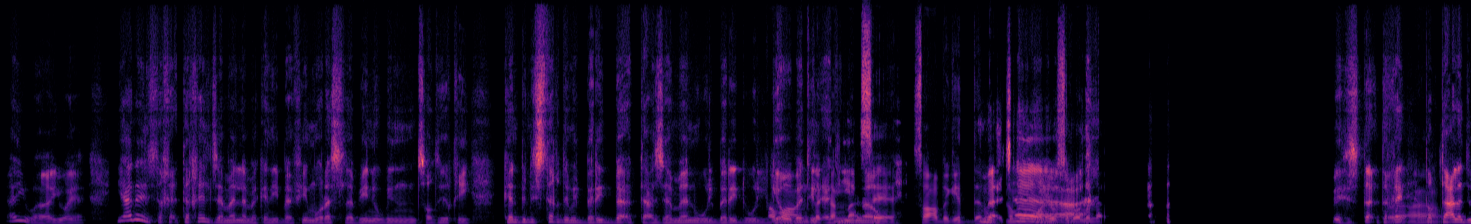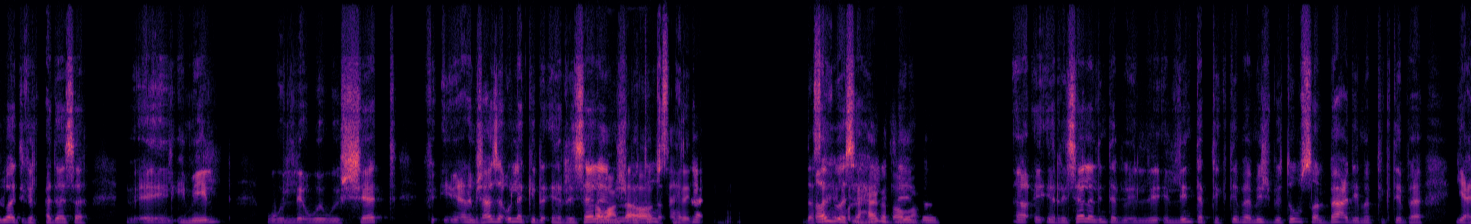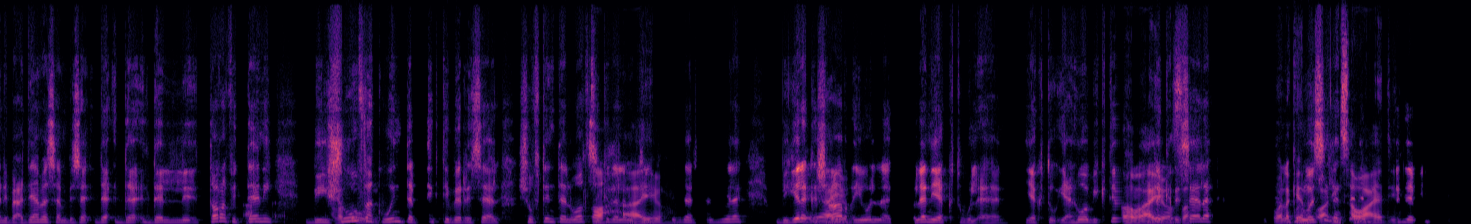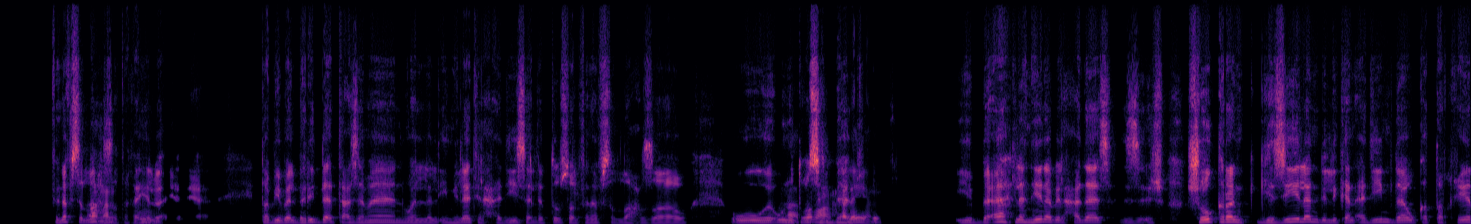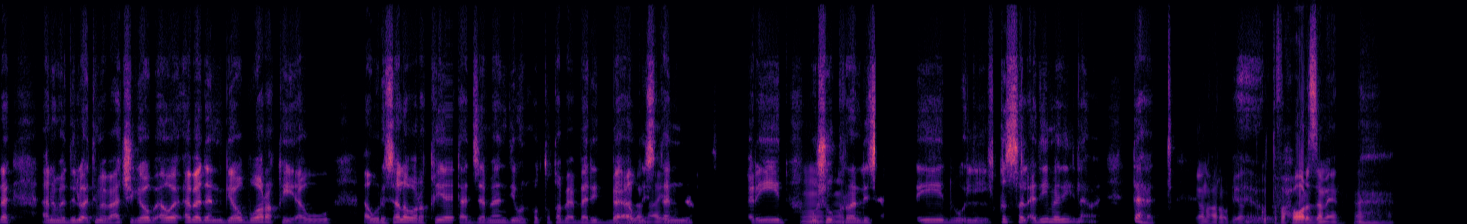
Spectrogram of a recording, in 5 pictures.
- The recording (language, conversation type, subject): Arabic, podcast, إزاي بتحافظوا على التوازن بين الحداثة والتقليد في حياتكم؟
- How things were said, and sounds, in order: other background noise; chuckle; in English: "الإيميل"; in English: "والChat"; other noise; unintelligible speech; unintelligible speech; laughing while speaking: "والوسيلة التانية"; unintelligible speech; in English: "الإيميلات"; tapping; chuckle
